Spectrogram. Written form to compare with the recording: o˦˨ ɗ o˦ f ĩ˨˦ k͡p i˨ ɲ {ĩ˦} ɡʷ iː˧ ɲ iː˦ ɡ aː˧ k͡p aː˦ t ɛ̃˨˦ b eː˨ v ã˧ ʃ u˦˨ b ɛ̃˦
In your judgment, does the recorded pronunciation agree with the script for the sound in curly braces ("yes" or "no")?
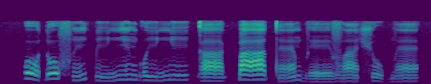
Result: yes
